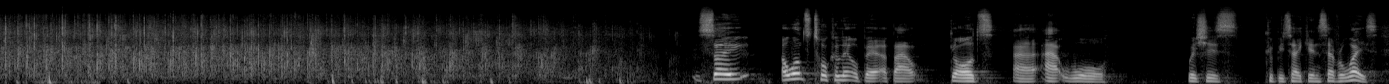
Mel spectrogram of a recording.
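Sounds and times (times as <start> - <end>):
audience applause: 0.0 - 6.9
speech: 7.0 - 11.2, 11.9 - 13.8.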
